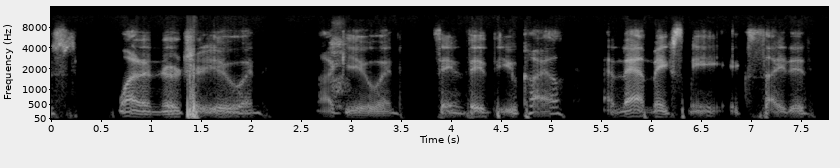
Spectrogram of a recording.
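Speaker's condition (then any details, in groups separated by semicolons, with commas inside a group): Multiple sclerosis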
